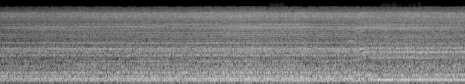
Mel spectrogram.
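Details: Haas VF5D/40 vertical machining center, spindle after a warm-up program, being ramped up in 10% steps (1500 toward 2000+ rpm) in a quiet room: clean steady whine stepping up in pitch, no grinding or rumble; normal spindle run-up.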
